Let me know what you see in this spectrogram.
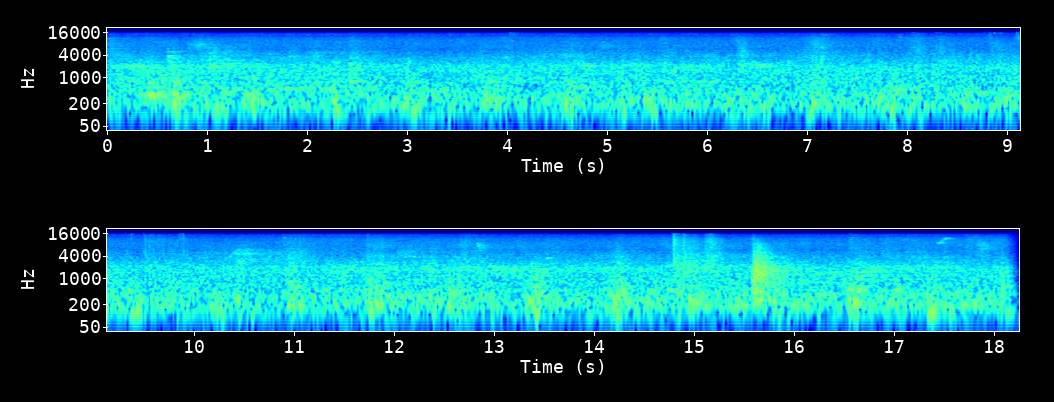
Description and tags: Shopping Mall, escalator
Escalator in a shopping center, people and store ambience on the background.
escalator, mall, shopping, store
